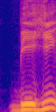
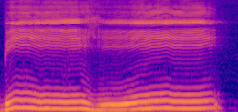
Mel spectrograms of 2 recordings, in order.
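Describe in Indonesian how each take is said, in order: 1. Vokalnya pendek dan normal. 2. Vokalnya dipanjangkan.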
